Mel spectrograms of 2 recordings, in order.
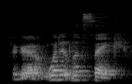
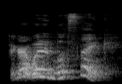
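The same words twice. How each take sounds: First: Said in the usual way. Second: Pitched up high and fast, hyping it; rally the viewers, high and quick; high excited push. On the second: Shown as a demonstration. Hyping her viewers to plan, high and fast.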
